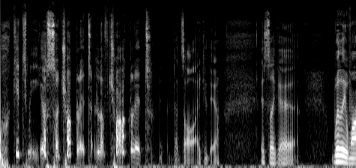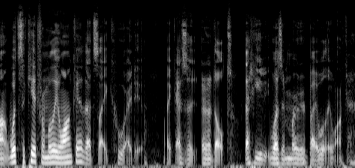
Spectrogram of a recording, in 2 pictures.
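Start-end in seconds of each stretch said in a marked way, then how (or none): 0.0-2.5 decent put-on German accent. Speaker admits he's not great at impressions, then tries one: german accent. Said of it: "that's not a bad German".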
